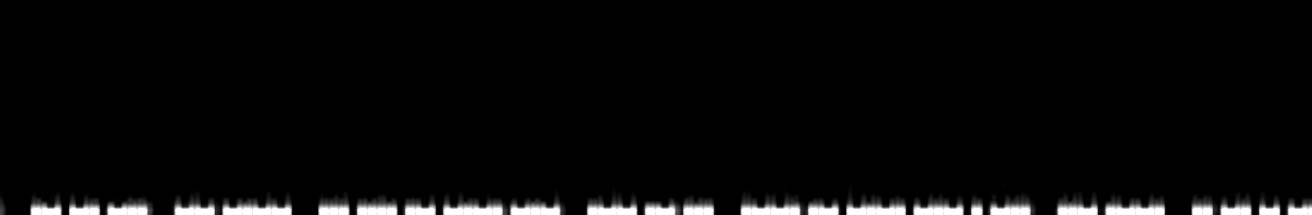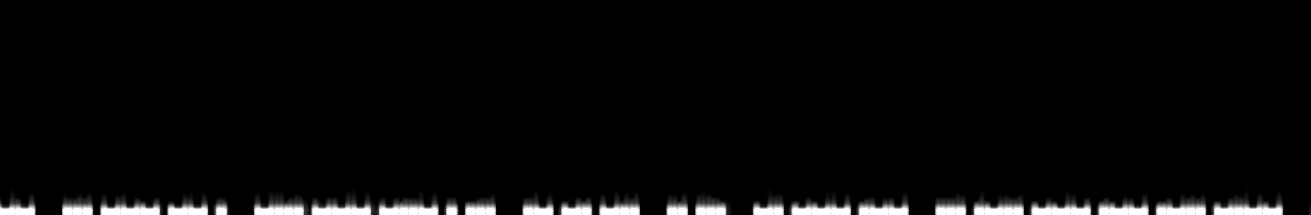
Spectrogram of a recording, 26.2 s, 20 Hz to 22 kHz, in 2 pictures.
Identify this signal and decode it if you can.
Morse code, heard as a keyed tone, about 25 wpm, 600 Hz. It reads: AND MY SHACK WAS PACKED UP INTO SOME BOXES AND IS NOW SLOWLY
